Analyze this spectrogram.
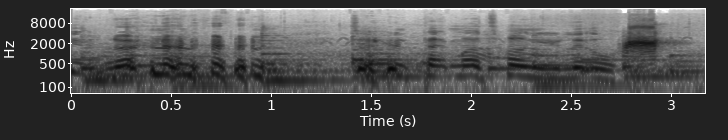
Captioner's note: quack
